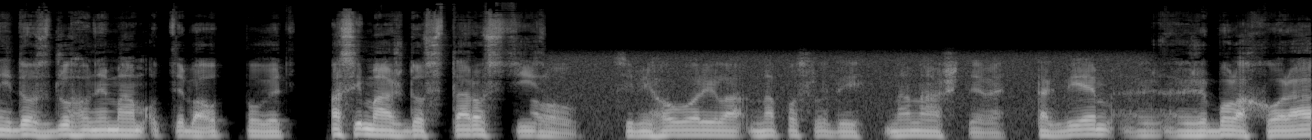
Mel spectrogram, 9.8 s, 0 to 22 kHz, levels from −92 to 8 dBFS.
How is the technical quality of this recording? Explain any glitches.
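The recording has one clear fault. From 3.98 to 8.74 s, digital radio blending to analogue occurs: the receiver lost its digital signal and cross-faded over 160 ms to the station's AM broadcast, then back. The speech turns dull, drops about 3 dB and gains hiss roughly 25 dB down.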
